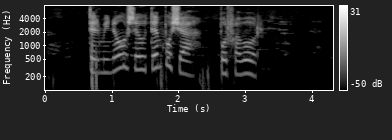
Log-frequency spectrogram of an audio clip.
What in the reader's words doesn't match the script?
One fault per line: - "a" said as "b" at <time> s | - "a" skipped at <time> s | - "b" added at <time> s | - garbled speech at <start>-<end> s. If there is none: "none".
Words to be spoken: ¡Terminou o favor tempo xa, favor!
- "favor" said as "seu" at 1.3 s
- "por" added at 2.6 s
